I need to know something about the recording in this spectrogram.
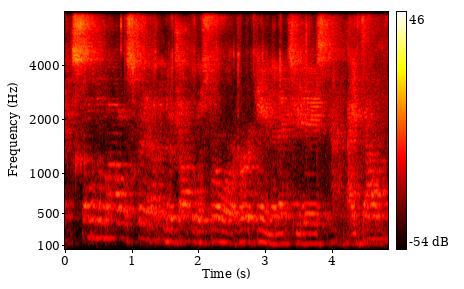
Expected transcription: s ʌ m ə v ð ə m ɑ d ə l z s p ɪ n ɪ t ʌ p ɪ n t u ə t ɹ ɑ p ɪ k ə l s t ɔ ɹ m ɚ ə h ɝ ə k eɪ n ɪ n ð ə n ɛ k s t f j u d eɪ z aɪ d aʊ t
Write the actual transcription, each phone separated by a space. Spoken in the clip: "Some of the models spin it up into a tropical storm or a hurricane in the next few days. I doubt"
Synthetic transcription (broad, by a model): s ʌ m ə v ð ə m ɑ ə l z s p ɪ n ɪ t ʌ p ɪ n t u ə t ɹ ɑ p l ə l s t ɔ ɹ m ɚ ə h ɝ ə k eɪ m ɪ n ð ə n ɛ k s t f j u d eɪ z aɪ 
